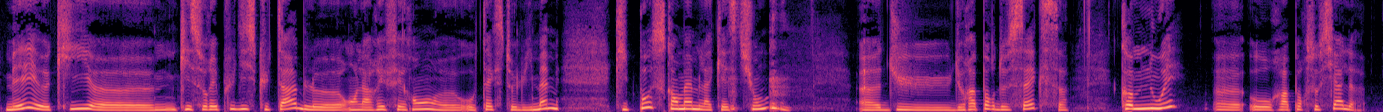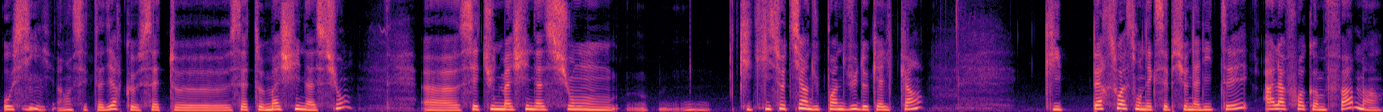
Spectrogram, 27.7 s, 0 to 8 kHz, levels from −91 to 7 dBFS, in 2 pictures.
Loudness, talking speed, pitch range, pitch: -18 LUFS, 130 wpm, 190-250 Hz, 215 Hz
